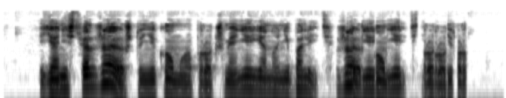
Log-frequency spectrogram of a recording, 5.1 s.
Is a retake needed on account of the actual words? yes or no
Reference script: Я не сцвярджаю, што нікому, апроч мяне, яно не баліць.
yes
